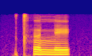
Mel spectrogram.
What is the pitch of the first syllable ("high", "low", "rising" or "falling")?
high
